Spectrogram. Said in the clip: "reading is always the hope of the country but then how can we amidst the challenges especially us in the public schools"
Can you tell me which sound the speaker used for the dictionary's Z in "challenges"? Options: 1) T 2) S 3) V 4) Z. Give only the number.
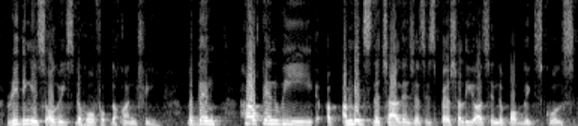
2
